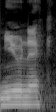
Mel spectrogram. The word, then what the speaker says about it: München: München seems like that's how they pronounce it, and Munich is how we pronounce it in English.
